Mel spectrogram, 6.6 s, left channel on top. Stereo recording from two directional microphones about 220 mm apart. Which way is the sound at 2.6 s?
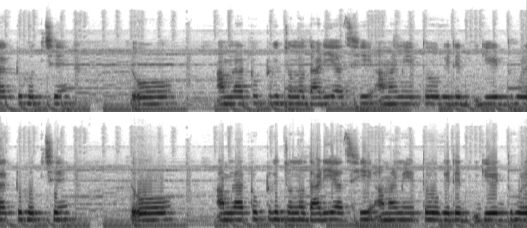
15° right (ahead or behind).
